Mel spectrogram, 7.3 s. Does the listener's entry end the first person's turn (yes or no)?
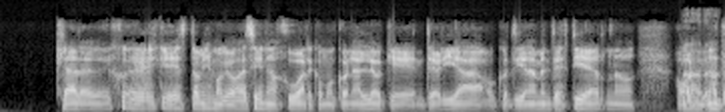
no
